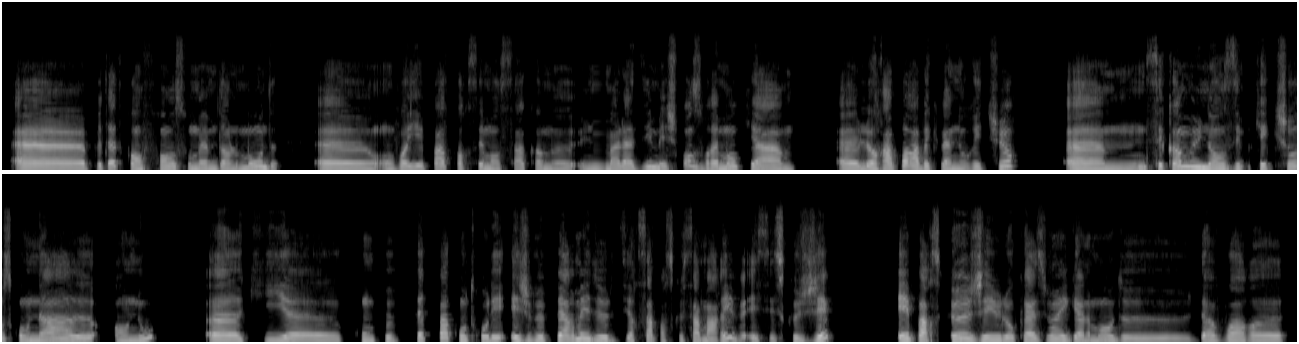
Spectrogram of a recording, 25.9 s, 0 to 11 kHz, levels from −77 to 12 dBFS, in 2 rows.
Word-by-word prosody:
heu, 185 -1 +5
peut-être 280 +10 -2
qu'en 220 -6 0
France 245 +5 -3
ou 215 - -4
même 195 0 -1
dans 190 -1 -2
le 185 - -6
monde, 240 -3 0 0.4
heu, 175 -2 +2
on 180 - -5
voyait 185 0 -1
pas 255 +10 -2
forcément 220 -4 -4
ça 230 +5 -7
comme, 195 -5 -6
heu, 175 +3 -6
une 185 0 -6
maladie 195 +5 -1
mais 230 -6 +1
je 185 +3 -10
pense 315 -6 -5
vraiment 195 +8 +1
qu'il 260 -4 -4
y - - +2
a, 180 -1 +2 0.6
heu, 175 -1 +3
le 180 0 +2
rapport 250 - +1
avec 205 -6 0
la 200 -1 0
nourriture, 195 - -3 0.5
hem, 175 +3 +1
c'est 200 - -1
comme 290 +6 +4
une 240 -3 +7
enzyme, 220 +1 0
quelque 220 -1 -2
chose 270 +1 -2
qu'on 215 -7 -1
a, 250 +4 +2
heu, 205 -2 +2 0.2
en 185 0 -4
nous, 245 - -1 0.5
heu, 180 -1 +5
qui, 210 +2 -2
heu, 180 -2 +1
qu'on 195 -1 -3
peut 190 0 -5 0.2
peut-être 285 0 0
pas 310 -1 +4
contrôler 225 -8 0
et 195 - +5
je 195 0 -5
me 200 +1 +2
permets 260 +6 +3
de 220 -3 +1
le 195 - +3
dire, 175 +1 -6
ça, 260 0 -2
parce 200 -5 -13
que 190 - -11
ça 175 -1 -1
m'arrive 215 - 0
et - - -2
c'est 170 +2 -12
ce 170 - -7
que 190 - -3
j'ai 190 - +2 0.6
et 255 - +8
parce 245 -3 +2
que 270 +2 +2
j'ai 210 -3 +2
eu 205 - +3
l'occasion 200 +3 0
également 210 0 0
de 170 -4 -4
d'avoir, 190 +3 0
heu 170 -1 +1
195 Hz, 185 wpm, -24 LUFS, 180-235 Hz, 0.6 s, et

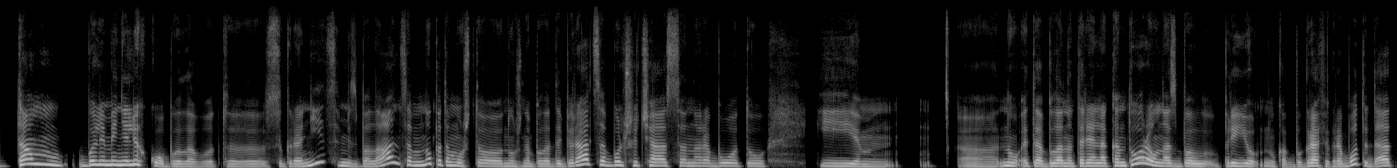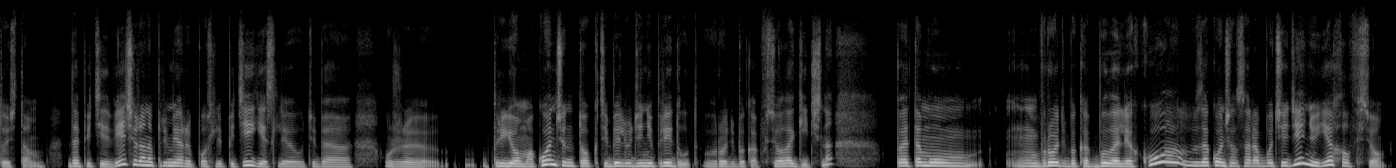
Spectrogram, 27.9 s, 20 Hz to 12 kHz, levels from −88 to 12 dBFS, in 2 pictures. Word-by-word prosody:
там 310 -5 +4
более-менее 280 +4 +4
легко 275 -10 +2
было 170 0 -3
вот, 165 +1 -8
э, 170 -1 -5
с - - -10
границами, 220 - -1
с 180 - -8
балансом. 250 - 0
Ну, 340 +7 +1
потому 250 -8 0
что 195 -3 -2
нужно 185 0 -4
было 180 0 -2
добираться 260 - +1
больше 245 0 -1
часа 225 -1 -2
на 210 -1 -3
работу. 195 -2 -4 0.5
И, 185 -2 -1
м, 170 -2 -5 0.7
э, 130 - -6
ну, 220 0 +2
это 200 -1 +1
была 200 +2 +3
нотариальная 200 +1 +2
контора, 305 - +3
у 245 - +3
нас 200 -3 0
был 180 0 0
приём, 200 -3 +1
ну, 185 -5 -6
как 160 - -6
бы 150 +2 -6
график 200 -2 +2
работы, 180 - -1
да, 210 +6 +2
то 150 - -6
есть 145 - -6
там 175 -7 -10 0.2
до 195 +1 0
5 175 -2 -4
вечера, 280 - +1
например, 220 -4 +1
и - - -2
после 180 +2 -7
5, 180 +10 0
если 170 -3 -4
у 160 0 -6
тебя 155 0 -7 0.3
уже 155 -2 -5 0.5
приём 195 -3 +3
окончен, 255 - +3
то 190 0 0
к - - -17
тебе 200 +1 +2
люди 200 -2 -1
не 200 0 +3
придут. 180 - 0
Вроде 170 -1 -4
бы 160 - -4
как - - -8
всё 185 0 -1
логично, 190 - -3 0.6
поэтому, 220 -1 +2 0.3
м, 195 -3 -2
вроде 220 0 +4
бы 190 +1 -1
как 190 -3 -1
было 200 +1 +6
легко: 380 - +2
закончился 225 -4 +1
рабочий 205 +2 -1
день, 345 - +4
уехал, 240 0 +2
всё. 165 -5 -6
200 Hz, 165 wpm, -23 LUFS, 180-230 Hz, 0.7 s, было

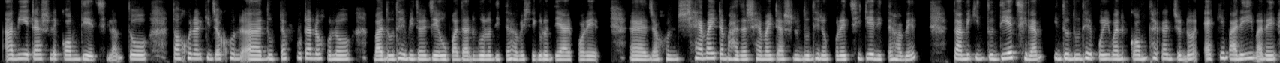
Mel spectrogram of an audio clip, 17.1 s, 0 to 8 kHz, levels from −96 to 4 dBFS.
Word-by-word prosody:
আমি 210 0 0
এটা 210 0 -1
আসলে 210 0 -4
কম 195 0 +3
দিয়েছিলাম। 170 -4 -1 0.2
তো 205 - +3 0.5
তখন 220 +2 0
আর 215 - -3
কি 225 - -2
যখন 215 +2 -3 0.2
আ - - +5 0.2
দুধটা 205 +1 -2
ফুটানো 230 -2 -1
হলো 195 0 +2 0.5
বা 180 - +3
দুধের 200 +3 +3
ভিতরে 195 -1 +2
যে 190 - +6
উপাদানগুলো 185 0 +1
দিতে 190 +1 -4
হবে 185 -1 +1
সেগুলো 185 +1 +1
দেয়ার 180 0 +1
পরে 180 0 0 0.8
যখন 195 +2 -2
অ্যা 195 - -7
সেমাইটা 240 -1 +2
ভাজা 190 -1 +2
সেমাইটা 195 -1 +1
আসলে 195 -1 -2
দুধের 195 +2 +2
উপরে 190 -1 +1
ছিটিয়ে 220 0 +1
দিতে 190 -1 -4
হবে। 175 0 -1 0.6
তো - - -7
আমি 205 +1 +3
কিন্তু 210 0 -2
দিয়েছিলাম, 230 -5 +3 0.2
কিন্তু 220 0 +1
দুধের 210 +2 +3
পরিমাণ 200 0 +2 0.2
কম 200 0 +1
থাকার 220 -3 -1
জন্য 190 +1 -1 0.3
একেবারেই 210 -1 +1
মানে 195 -2 +3
200 Hz, 165 wpm, -23 LUFS, 190-220 Hz, 0.8 s, যে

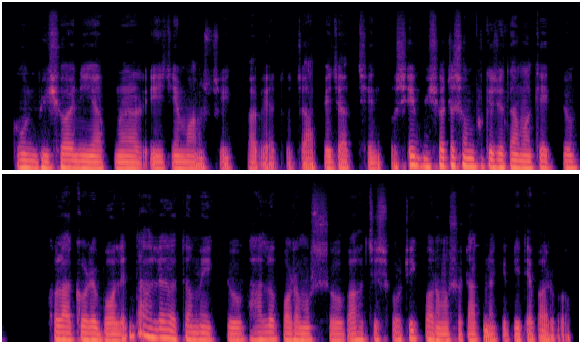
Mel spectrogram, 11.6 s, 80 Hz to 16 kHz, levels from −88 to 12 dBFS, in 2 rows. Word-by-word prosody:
কোন 120 0 +4 0.2
বিষয় 115 +2 +2
নিয়ে 105 -1 +5
আপনার 105 -1 +2 0.2
এই 105 - +2
যে 105 - -1
মানসিকভাবে 105 - -5
এত - - -21 0.2
চাপে 105 - -1
যাচ্ছেন? 105 -3 -2
তো 145 - -11
সেই 155 +2 +3
বিষয়টা 140 +3 +2
সম্পর্কে 135 -2 +3
যদি 120 +1 +2
আমাকে 110 0 +2
একটু 115 0 -5 0.6
খোলা 120 -1 +3
করে 110 -1 +5
বলেন। 105 0 +2
তাহলে 160 -7 +2
হয়তো 125 -2 0
আমি 115 0 +1
একটু 110 0 -6 0.2
ভালো 115 +1 +1
পরামর্শ 110 -1 +1 0.3
বা 105 - 0
হচ্ছে 115 +1 -4
সঠিক 115 +3 -2
পরামর্শটা 105 -1 0
আপনাকে 105 -1 -3
দিতে 105 0 -1
পারবো। - - -2
110 Hz, 170 wpm, -23 LUFS, 105-120 Hz, 0.6 s, নিয়ে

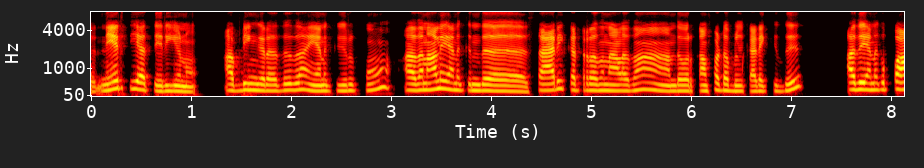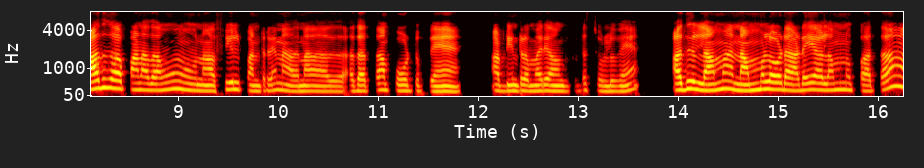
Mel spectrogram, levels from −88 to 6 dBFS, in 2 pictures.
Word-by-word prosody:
நேர்த்தியா 275 +1 +4
தெரியணும்.' 190 -3 0 0.3
அப்படிங்கிறது 215 -1 -1
தான் 245 -1 0
எனக்கு 200 0 -2
இருக்கும். 215 +6 -6 0.3
அதனால 235 +3 +4
எனக்கு 225 -2 -5
இந்த 210 0 +3 0.5
ஸாரி 225 +5 +5
கட்டுறதுனால 215 -2 0
தான், 245 +1 +1 0.2
அந்த 195 +1 -2
ஒரு 195 - -3
கம்ஃபர்டபுள் 200 -2 -2
கெடைக்குது. 195 +4 -2 0.6
அது 245 - +3
எனக்கு 235 +1 -4
பாதுகாப்பானதாகவும் 255 -3 +3 0.2
நான் 195 -1 0
ஃபீல் 250 -1 -3
பண்றேன். 205 +4 -5
நான் 190 -2 -2
நான் 185 -1 -3 0.2
அதத்தான் 205 +4 -2
போட்டுப்பேன்." 190 -2 -1 0.4
அப்படின்ற 200 0 -1
மாரி 200 +1 0
அவங்க 190 -1 -2
கிட்ட 220 +2 -15
சொல்லுவேன். 185 +3 -4 0.4
"அது 250 +4 +3
இல்லாம 235 +4 +3
நம்மளோட 245 +3 +3
அடையாளம்னு 235 +1 -1
பார்த்தா, 200 +7 -2
215 Hz, 135 wpm, -22 LUFS, 195-240 Hz, 0.6 s, ஸாரி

